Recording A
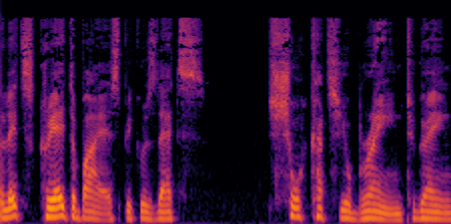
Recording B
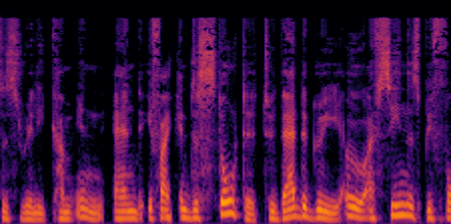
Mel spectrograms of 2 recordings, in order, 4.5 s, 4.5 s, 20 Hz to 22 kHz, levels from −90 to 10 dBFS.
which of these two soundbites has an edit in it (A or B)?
B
